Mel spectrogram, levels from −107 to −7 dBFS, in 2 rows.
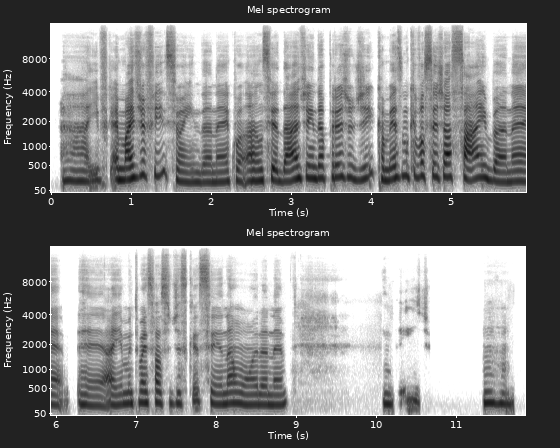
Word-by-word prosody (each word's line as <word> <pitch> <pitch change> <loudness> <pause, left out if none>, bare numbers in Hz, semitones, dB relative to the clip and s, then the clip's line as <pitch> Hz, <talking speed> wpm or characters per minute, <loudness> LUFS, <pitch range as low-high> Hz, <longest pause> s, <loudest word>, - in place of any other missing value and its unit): hã, 195 -1 -2
aí 185 - -4
fica 200 - -9
é 220 - +4
mais 220 +4 +7
difícil 295 - -2
ainda, 170 -1 -3
né, 175 +2 -1
quan 190 0 -4
a 190 +3 +1
ansiedade 200 +3 +3
ainda 240 0 +3
prejudica, 245 0 -1
mesmo 240 +7 +2
que 265 - -4
você 275 +1 +1
já 260 +2 +6
saiba, 220 -8 +2
né, 180 -1 -1 0.2
eh, 170 -4 -4
aí 175 0 -1
é - - -4
muito 200 +2 -2
mais 210 -1 +1
fácil 210 -2 -2
de 200 - -6
esquecer 185 - -5
na 200 +2 0
hora, 180 -2 -2
né. 175 0 -2 1.2
Entendi, 210 +6 -5 0.8
uhum. 200 -2 0
200 Hz, 160 wpm, -25 LUFS, 185-235 Hz, 1.2 s, mais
